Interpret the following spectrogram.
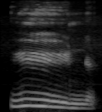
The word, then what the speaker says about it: une: So the fact that this E at the end of the word, which is actually a mute E, and you don't hear that syllable, it's not a full syllable, une, brune.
